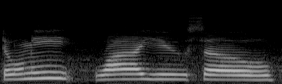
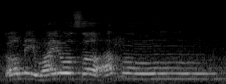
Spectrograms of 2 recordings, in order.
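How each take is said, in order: First: Put-on lingering slow baby-talk opener; slow drawn-out coo. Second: Put-on high, loud gushing baby talk; loud high coo. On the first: Owner cooing slowly at the cat Domi. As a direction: stretch it slowly, cooing at the pet. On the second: Owner loudly gushing over the cat Domi.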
